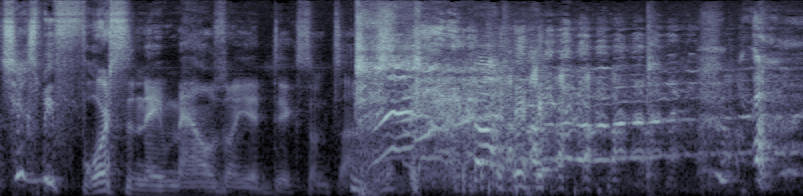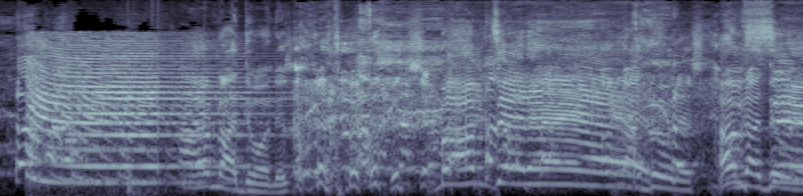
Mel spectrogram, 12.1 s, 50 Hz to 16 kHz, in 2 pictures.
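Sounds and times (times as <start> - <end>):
men laughing hard: 2.7 - 7.4, 8.1 - 12.0.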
